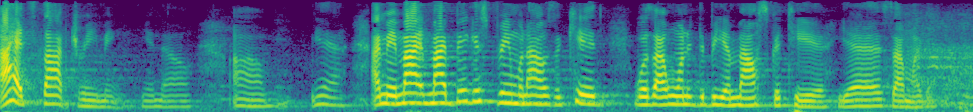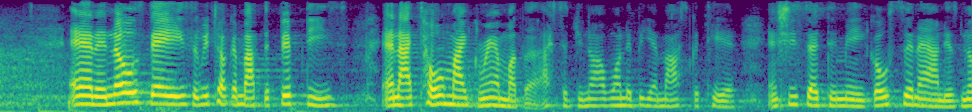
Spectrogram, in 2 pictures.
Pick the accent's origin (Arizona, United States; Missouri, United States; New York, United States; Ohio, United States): New York, United States; and she had come up from Indiana, I was from New York.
